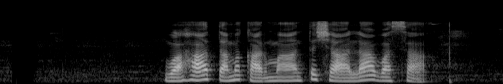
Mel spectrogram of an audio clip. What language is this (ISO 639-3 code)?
sin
